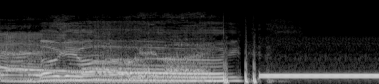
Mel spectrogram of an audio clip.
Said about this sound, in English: Okay, bye. I really hung up on them. Yeah. That was an actual phone.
